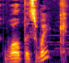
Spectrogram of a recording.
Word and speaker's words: Walberswick: president of the Ancient Order of yanders in walberswick um I presume I've pronounced that correctly yes yes suffk where he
